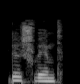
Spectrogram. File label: "geschwemmt", German; adjectives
